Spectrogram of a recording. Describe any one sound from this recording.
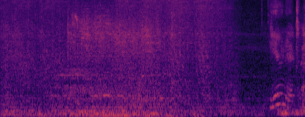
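A laser beam crackles and hums with rumbling battle noise.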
